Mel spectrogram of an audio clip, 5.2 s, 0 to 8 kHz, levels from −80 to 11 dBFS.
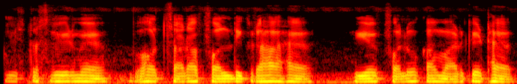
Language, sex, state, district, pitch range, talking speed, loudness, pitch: Hindi, male, Bihar, Patna, 100-105 Hz, 160 wpm, -16 LUFS, 105 Hz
